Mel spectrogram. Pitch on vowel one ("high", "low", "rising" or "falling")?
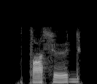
rising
